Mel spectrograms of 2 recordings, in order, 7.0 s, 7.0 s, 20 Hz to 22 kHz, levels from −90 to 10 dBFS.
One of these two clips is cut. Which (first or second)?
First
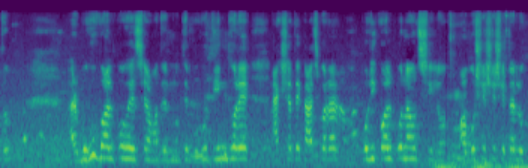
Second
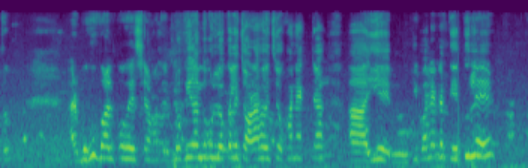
second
